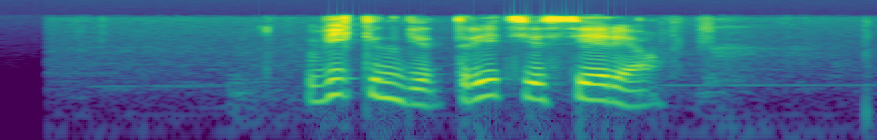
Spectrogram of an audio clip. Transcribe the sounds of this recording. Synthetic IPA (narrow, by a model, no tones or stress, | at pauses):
vʲikʲɪnɡʲɪt̪ɾʲetʲjəsʲeɾʲɪjə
